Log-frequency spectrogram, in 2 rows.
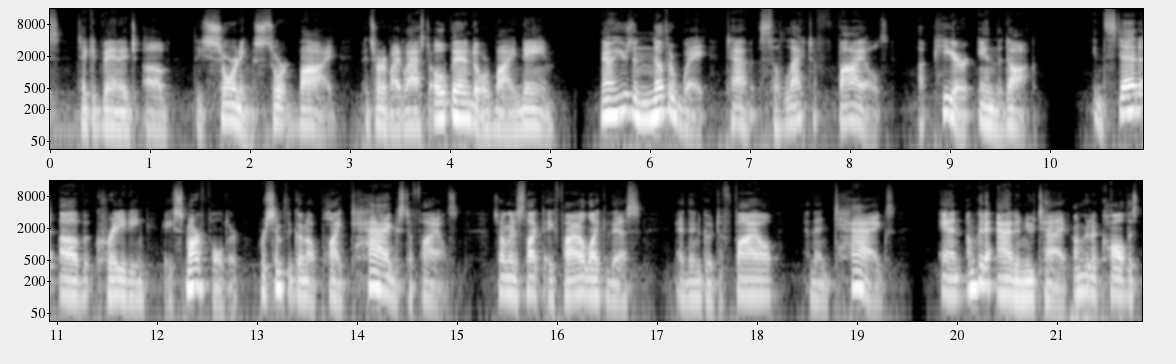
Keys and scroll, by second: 21.1-21.8 typing.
